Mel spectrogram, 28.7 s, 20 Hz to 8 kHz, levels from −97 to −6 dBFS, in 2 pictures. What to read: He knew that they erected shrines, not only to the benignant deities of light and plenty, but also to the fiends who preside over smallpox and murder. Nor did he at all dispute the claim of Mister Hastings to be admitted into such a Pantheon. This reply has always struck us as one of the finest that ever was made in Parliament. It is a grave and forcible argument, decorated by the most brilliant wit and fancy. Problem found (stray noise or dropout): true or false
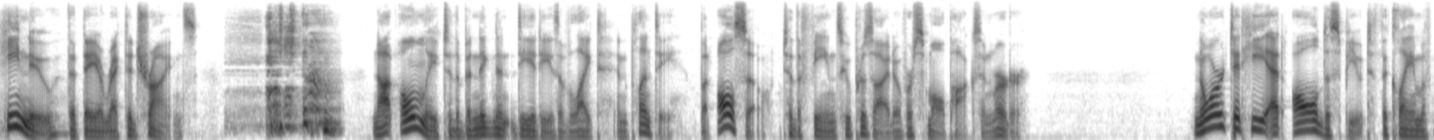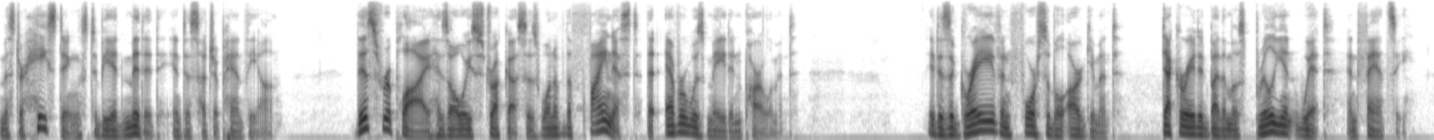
true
